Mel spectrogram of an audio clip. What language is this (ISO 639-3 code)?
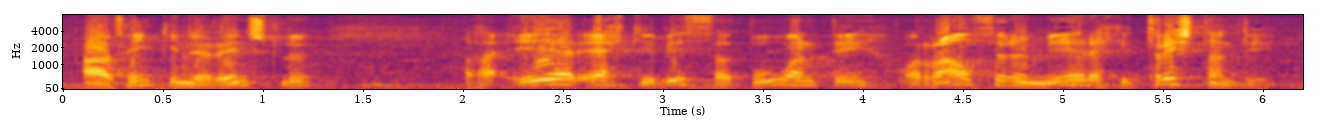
isl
